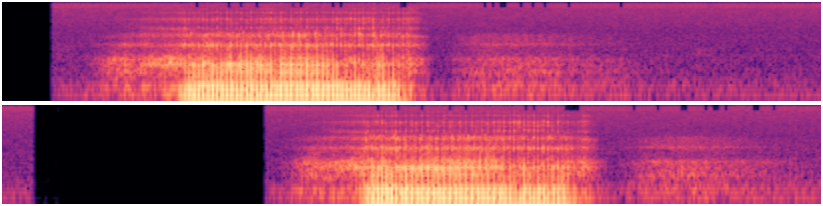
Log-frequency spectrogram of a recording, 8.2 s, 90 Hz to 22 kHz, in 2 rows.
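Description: Two loud, rattling, vibrating breaths in, each followed by a softer breath out, about every 4.5 seconds: heavy snoring.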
